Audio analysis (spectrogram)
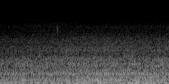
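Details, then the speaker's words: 2007 Lexus RX 350 with 211,889 miles, started in freezing wind at an auction yard: a short burst of steady, even low idle rumble with wind noise outside; it runs great. Normal idle. "Man, it runs great."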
